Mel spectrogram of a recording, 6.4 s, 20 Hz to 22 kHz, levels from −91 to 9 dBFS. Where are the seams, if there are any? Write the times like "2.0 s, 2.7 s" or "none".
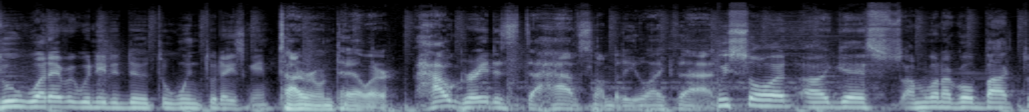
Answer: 1.7 s, 2.5 s, 4.5 s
